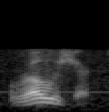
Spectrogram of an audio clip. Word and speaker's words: Rozier: It looks to me like Rozier, but he has said that it's Malik Rozier. So Rozier it is.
